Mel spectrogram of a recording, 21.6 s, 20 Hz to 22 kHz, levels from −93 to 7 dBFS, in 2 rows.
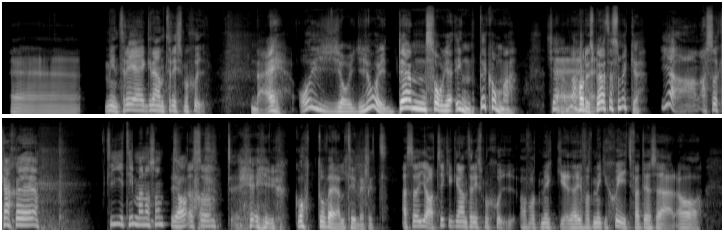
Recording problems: none

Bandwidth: 18 kHz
